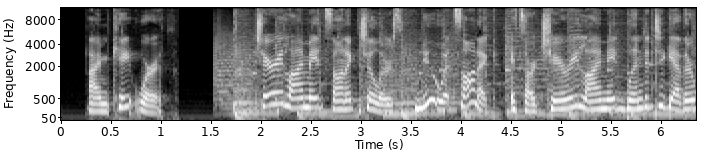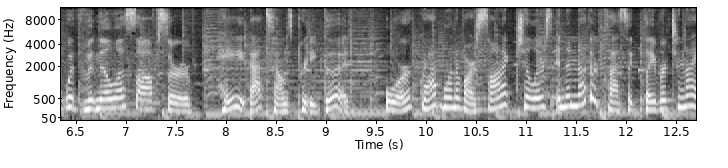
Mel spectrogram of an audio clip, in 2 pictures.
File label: voice over commercial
